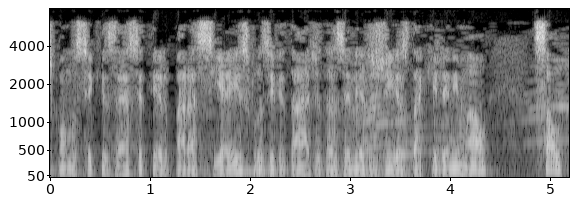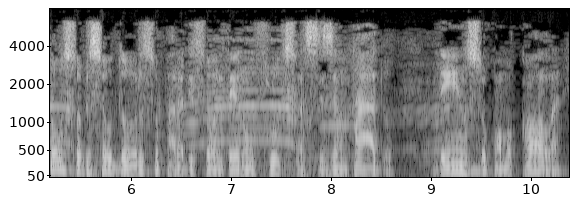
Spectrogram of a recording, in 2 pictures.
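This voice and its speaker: A man's voice: sits low, muffled recording. A Brazilian man narrating a radio novel in a dramatic scripted style. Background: music.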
